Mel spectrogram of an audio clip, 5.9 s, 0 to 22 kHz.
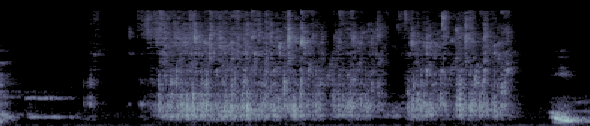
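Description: About 60 grams of water pours into a container for a sourdough starter, a soft, steady splashing stream lasting several seconds with a brief pause midway, followed by a short low sound at the end.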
